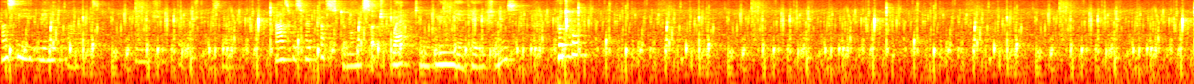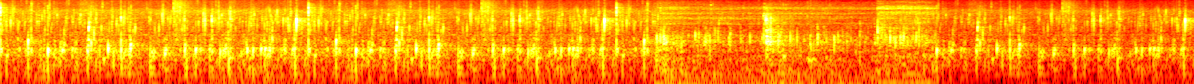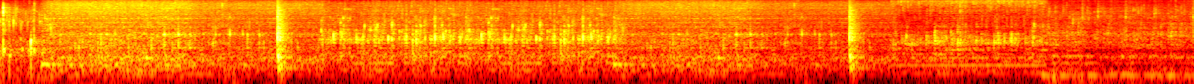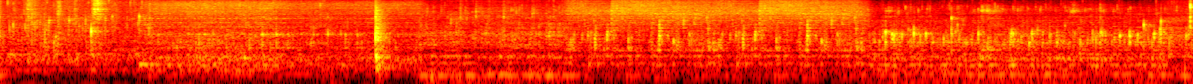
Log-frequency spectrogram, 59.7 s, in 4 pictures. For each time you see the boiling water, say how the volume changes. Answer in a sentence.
The boiling water can be heard from 0.0 to 59.6 s, getting quieter.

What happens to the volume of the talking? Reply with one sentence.
The loudness of the talking goes down, then up.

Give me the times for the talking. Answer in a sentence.
You can hear the talking from 0.0 to 7.2 s.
